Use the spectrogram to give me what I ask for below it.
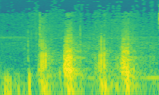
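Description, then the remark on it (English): A couch cushion being squished, letting out a quick series of about four low, groaning, rubbery squeaks that sound somewhat fart-like and fairly loud. “That was the couch cushion squish.”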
